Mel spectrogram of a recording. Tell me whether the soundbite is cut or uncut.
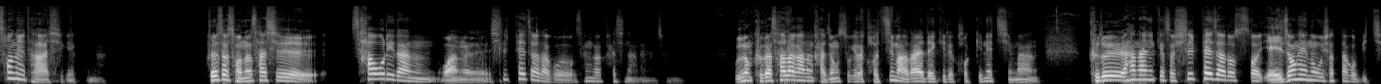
uncut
